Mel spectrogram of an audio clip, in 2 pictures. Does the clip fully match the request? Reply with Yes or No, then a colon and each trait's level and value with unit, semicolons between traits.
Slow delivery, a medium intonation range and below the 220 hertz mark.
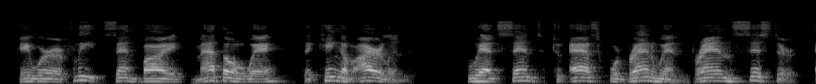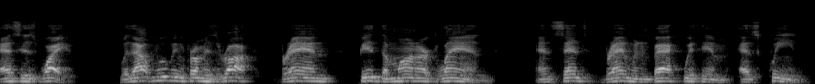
No: average, 150 wpm; average, 3.3 semitones; medium, 140 Hz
